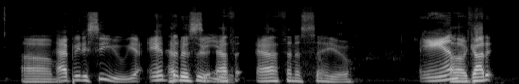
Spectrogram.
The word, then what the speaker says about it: Athanasiou: Yeah, Athanasiou. Athanasiou. And got it. And no, it's Ath. Athanasiou. No, there's no and.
